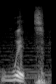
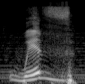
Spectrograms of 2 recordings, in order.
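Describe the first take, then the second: First: The word ends with a hard 't' sound. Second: The word ends with a soft 'th' sound. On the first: It names intelligence or intellect. The speaker calls it wrong. "Wit means intelligence" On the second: It is the preposition. The speaker calls it right. "say with, when you mean preposition"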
